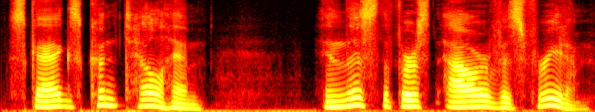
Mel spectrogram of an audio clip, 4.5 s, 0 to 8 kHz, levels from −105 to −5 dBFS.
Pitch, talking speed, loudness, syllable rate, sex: 150 Hz, 175 wpm, -19 LUFS, 4.1 syllables/s, male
